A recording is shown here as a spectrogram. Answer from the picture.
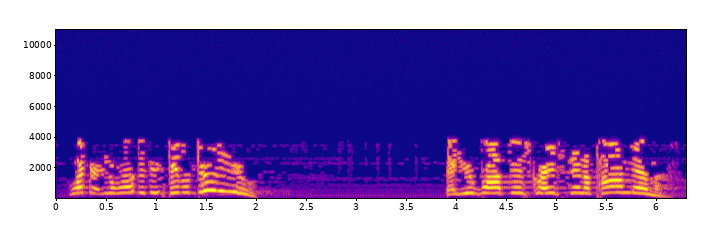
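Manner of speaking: loud, high furious shout at his brother; angry shout. Retold or imitated. Moses yelling at brother Aaron, furious. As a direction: blast it like an enraged older brother. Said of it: "What tone of voice do you think he had with his brother Aaron?".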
